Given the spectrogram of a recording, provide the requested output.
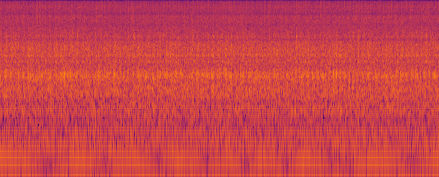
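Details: Used Hurricane box fan, running on high speed: loud steady roar with a low droning hum. Excess vibration, possibly from loose blades, unconfirmed.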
